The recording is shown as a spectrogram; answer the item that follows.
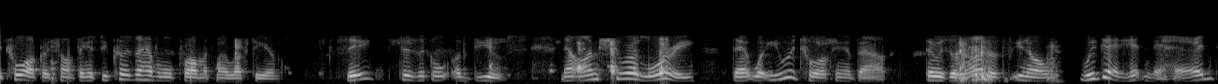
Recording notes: Those who call in will form a panel.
